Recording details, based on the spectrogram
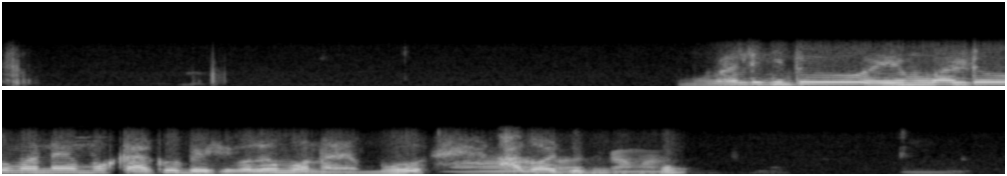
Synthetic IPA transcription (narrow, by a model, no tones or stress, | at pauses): mobajltʊkintʊejmobajltʊmanɛmʊkakʊbesibɔlomɔnamoa̰ɡɔɹdianɛ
